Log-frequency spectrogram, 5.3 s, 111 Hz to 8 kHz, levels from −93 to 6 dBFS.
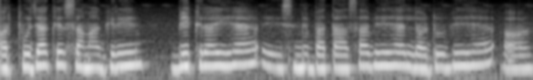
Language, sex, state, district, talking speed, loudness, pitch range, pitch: Hindi, female, Bihar, West Champaran, 180 wpm, -15 LUFS, 215-245 Hz, 235 Hz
